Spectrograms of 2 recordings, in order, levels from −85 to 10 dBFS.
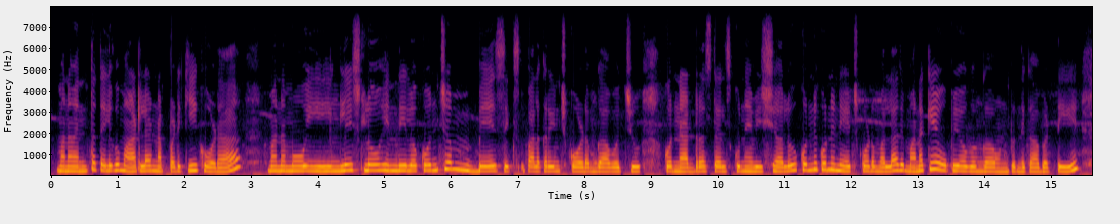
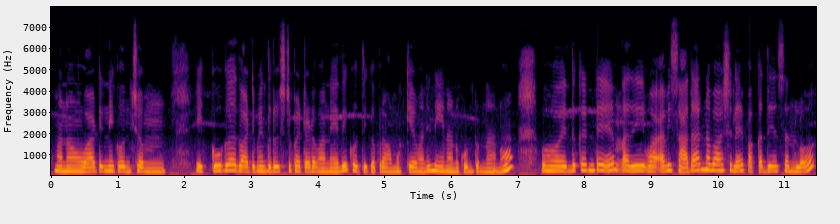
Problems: background conversations at intervals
